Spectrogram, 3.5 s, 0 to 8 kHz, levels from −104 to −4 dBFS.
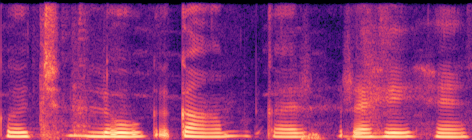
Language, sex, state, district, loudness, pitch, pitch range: Hindi, female, Madhya Pradesh, Katni, -16 LUFS, 225 Hz, 215-240 Hz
